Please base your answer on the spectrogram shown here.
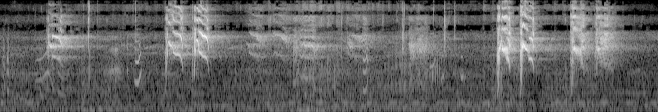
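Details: Green parrots during feeding give loud, harsh, grating squawks in short clusters near the start, around two seconds and again at five to six seconds. Softer raspy calls fill the gaps over a low background rumble.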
